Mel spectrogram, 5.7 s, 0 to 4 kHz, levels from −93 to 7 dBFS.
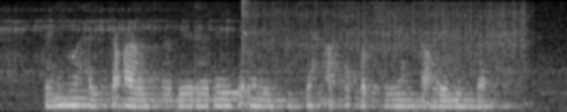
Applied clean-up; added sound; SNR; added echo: none; Glass; 20 dB; reverberation time 0.8 s.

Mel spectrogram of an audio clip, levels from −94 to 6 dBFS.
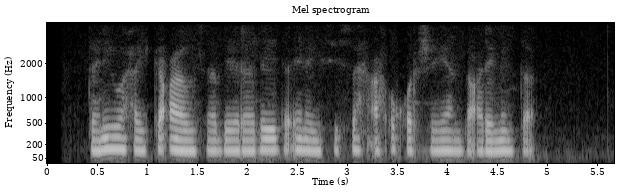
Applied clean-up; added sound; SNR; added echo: none; none; none; none.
